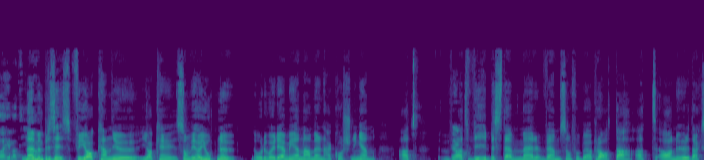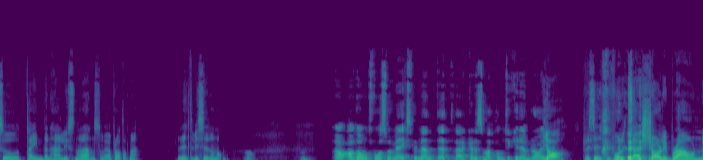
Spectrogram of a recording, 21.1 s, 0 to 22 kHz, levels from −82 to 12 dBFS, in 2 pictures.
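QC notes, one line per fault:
No technical faults are audible in this speech recording; the signal stays continuous and steady throughout.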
